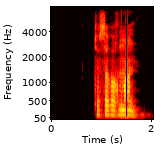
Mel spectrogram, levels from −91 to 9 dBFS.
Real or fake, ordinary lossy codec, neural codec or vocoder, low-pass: real; Opus, 64 kbps; none; 7.2 kHz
